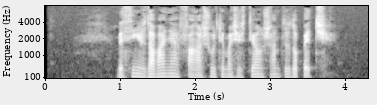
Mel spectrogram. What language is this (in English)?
Galician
